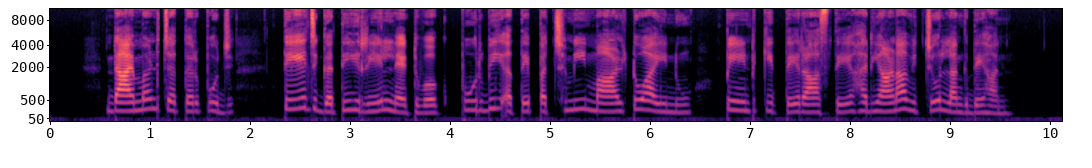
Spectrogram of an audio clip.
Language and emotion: Punjabi, neutral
